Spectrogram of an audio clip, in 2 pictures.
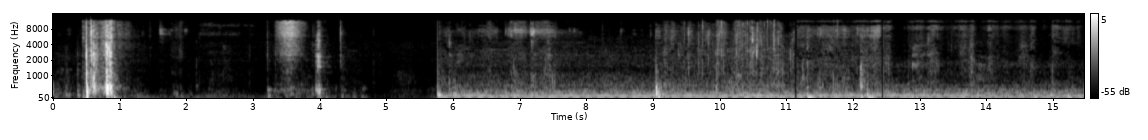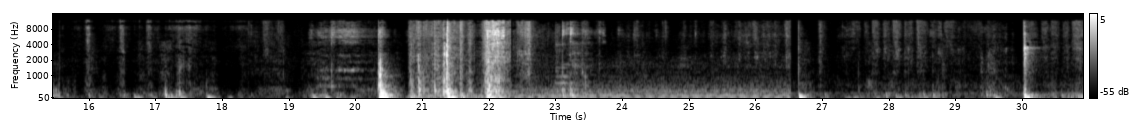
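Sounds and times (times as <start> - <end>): steady low hum: 5.8 - 15.6, 22.3 - 26.6
hands kneading dough: 9.1 - 19.3, 23.9 - 30.9.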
